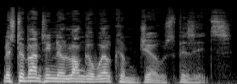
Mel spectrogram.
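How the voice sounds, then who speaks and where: A man narrating a radio drama in a measured, grave manner. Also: medium pitch, lively intonation, dry recording. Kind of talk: scripted narration.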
